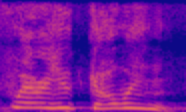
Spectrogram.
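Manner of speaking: high, drawn-out, eager question; overjoyed doorman impression. Happy doorman asking departing guests, high and slow mimicry. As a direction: imitate a delighted doorman calling out. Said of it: "He was so happy".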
